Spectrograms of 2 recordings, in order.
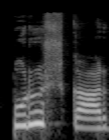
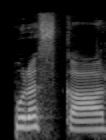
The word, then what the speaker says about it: पुरस्कार: हम उच्चारण करते हैं जैसे पुरुषकार कर देते हैं, पुरुषकार, तो ऊ का साउंड जो लेते हैं वो गलत होता है, पुरुषकार नहीं पुरस्कार होता है।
